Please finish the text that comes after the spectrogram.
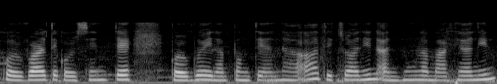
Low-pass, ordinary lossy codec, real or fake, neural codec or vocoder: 7.2 kHz; none; fake; codec, 44.1 kHz, 7.8 kbps, Pupu-Codec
